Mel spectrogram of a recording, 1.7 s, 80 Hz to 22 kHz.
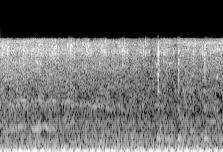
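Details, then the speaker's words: Hyundai Aura CNG with a rough, uneven idle that hunts and vibrates on a dead cylinder. Check engine light is blinking but no fault codes are stored. The No. 4 spark plug is black and the No. 4 ignition coil gets no current. A new coil fixed the misfire. "बदल कर check करते इसको friends देख सकते नई कइल fit कर the है"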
